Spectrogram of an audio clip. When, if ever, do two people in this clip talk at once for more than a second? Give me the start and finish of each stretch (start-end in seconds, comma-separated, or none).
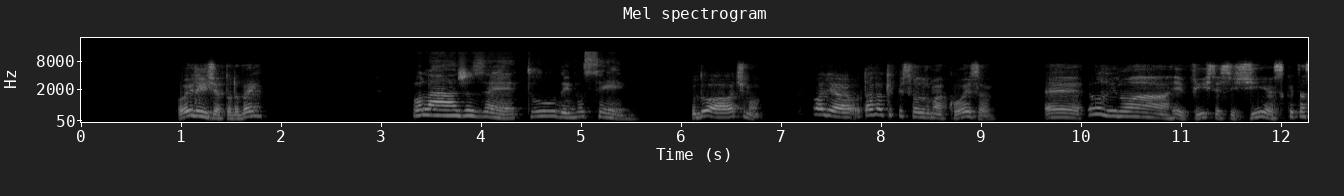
none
